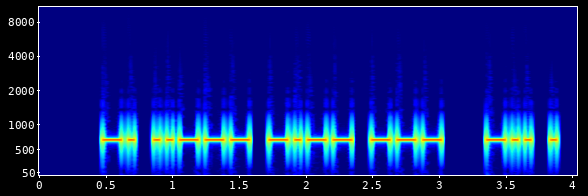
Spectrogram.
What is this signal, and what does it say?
Morse code, heard as a keyed tone, about 25 wpm, 700 Hz. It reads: N2YO DE
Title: USA Callsign DE Callsign - 4 Characters - 25wpm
